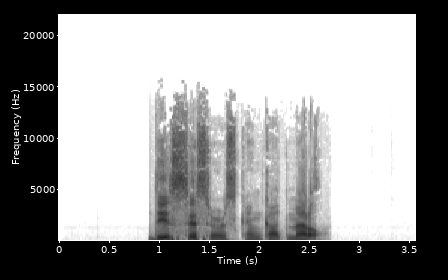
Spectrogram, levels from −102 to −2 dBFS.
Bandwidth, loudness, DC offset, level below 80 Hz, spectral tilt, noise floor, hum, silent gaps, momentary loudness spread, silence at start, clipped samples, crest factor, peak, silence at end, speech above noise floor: 15 kHz; -23 LUFS; under 0.1%; -60 dBFS; -3 dB/octave; under -90 dBFS; none; none; 10 LU; 0.9 s; under 0.1%; 20 dB; -6 dBFS; 1 s; over 67 dB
